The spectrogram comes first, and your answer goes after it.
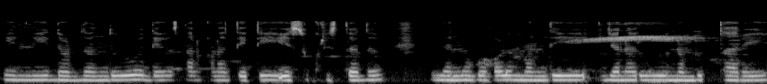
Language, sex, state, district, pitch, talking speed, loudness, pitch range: Kannada, female, Karnataka, Bijapur, 200 Hz, 85 wpm, -20 LUFS, 195-205 Hz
